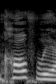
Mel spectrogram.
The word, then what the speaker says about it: 烤麸: 那也算的，像烤麸呀、扣三丝，还有白斩鸡这些东西都可以真空的。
